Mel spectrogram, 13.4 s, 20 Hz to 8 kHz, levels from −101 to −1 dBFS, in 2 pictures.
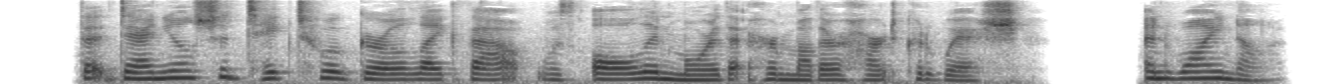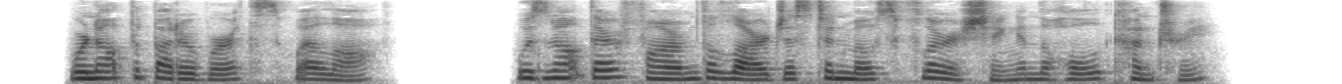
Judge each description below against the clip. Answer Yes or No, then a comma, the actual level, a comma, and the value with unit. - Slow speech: No, average, 185 wpm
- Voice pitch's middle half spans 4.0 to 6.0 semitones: No, average, 3.4 semitones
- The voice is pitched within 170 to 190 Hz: No, high, 205 Hz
